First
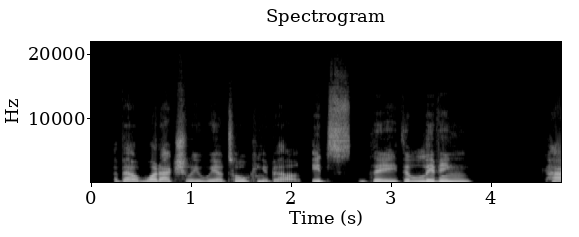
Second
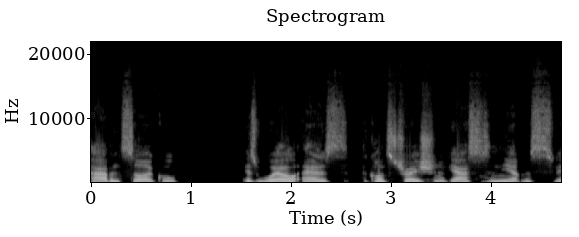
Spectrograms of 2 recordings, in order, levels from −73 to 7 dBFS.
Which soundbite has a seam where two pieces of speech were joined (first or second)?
first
